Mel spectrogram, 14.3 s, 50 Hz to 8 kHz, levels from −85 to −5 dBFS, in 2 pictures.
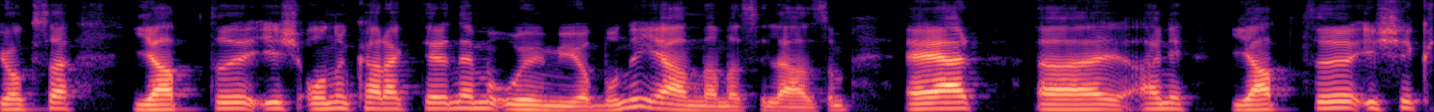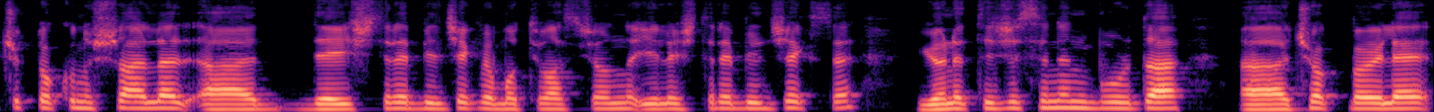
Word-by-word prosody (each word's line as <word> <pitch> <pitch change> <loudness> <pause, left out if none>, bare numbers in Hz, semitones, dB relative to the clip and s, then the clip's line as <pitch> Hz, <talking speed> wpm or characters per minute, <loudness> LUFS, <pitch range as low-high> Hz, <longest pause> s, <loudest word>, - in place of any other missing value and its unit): yoksa 135 +3 -1 0.3
yaptığı 130 +4 +2
iş 155 0 -2
onun 145 +2 0
karakterine 150 +1 0
mi 155 0 -1
uymuyor? 115 -4 0
Bunu 150 +12 -1
iyi 165 -7 +2
anlaması 105 -3 -1
lazım. 95 +4 -2 0.3
Eğer, 155 +2 +8 0.3
aaa, 130 0 +4
iii, 130 -2 -2
hani, 145 0 -3 0.2
yaptığı 130 +6 +1
işi 160 +1 -3
küçük 175 0 -10
dokunuşlarla, 165 -1 0 0.2
aaa, 130 0 +3
d 130 0 -15
değiştirebilecek 145 +3 -1
ve 145 - 0
motivasyonunu 140 +2 -3
iyileştirebilecekse 155 +4 -4 0.3
yöneticisinin 155 +5 -1
burada, 155 0 +3 0.3
aaa, 130 0 +4
çok, 160 +3 -3
böyle, 150 0 +4
145 Hz, 125 wpm, -22 LUFS, 130-155 Hz, 0.3 s, Eğer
